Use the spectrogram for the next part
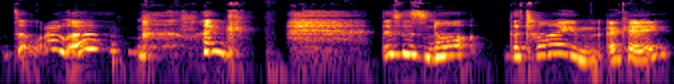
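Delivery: high, loud incredulous protest through laughter; laughing exasperation. Acted. Scolding Delilah for getting drunk as things go wrong, amused exasperation.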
